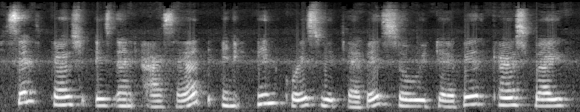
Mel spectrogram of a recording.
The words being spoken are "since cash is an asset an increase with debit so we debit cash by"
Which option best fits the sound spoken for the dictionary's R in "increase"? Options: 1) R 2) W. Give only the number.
2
